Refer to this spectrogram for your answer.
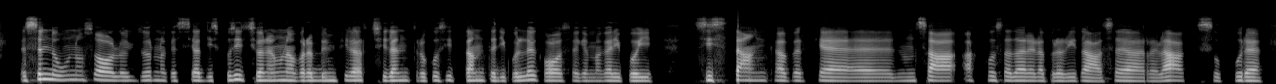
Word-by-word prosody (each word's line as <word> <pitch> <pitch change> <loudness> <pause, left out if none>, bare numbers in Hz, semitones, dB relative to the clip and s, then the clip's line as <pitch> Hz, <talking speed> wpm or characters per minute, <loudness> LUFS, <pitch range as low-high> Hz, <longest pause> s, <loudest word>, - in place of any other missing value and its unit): essendo 225 +3 +5
1 210 0 -5
solo 195 -3 +2
il 180 0 -7
giorno 190 +1 -5
che 175 0 -7
si 180 - -6
ha - - +5
a - - +3
disposizione, 185 +1 0
una 185 0 +2
vorrebbe 180 0 +1
infilarci 185 +1 -1
dentro 180 -1 +1
così 190 +2 -5
tante 180 0 +2
di 170 0 -4
quelle 180 +5 +1
cose 175 -2 -1
che 170 0 -7
magari 170 +1 -2
poi 170 +1 +1 0.4
si 200 - -1
stanca 185 -2 +1
perché 165 -2 0
non 170 +1 -9
sa 175 -1 +4
a 185 +1 -8
cosa 185 -1 -5
dare 175 0 +1
la 170 0 -2
priorità, 165 -2 -1
se 180 - -7
al 170 -2 +2
relax 175 +3 0
oppure 170 +1 -1
180 Hz, 170 wpm, -23 LUFS, 170-185 Hz, 0.4 s, essendo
